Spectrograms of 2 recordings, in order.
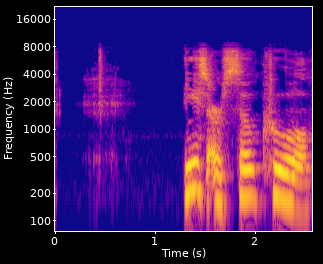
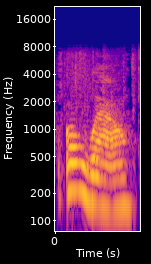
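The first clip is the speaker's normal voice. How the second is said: usual speaking voice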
